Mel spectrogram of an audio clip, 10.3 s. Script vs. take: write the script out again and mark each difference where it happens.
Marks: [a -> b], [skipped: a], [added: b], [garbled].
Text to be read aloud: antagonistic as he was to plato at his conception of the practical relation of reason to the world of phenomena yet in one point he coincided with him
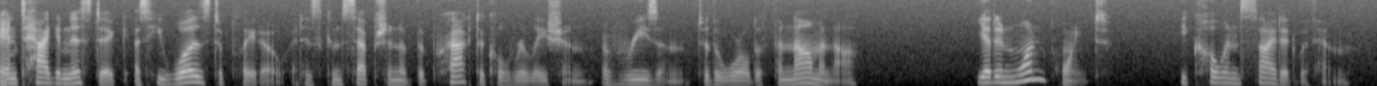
antagonistic as he was to plato at his conception of the practical relation of reason to the world of phenomena yet in one point he coincided with him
